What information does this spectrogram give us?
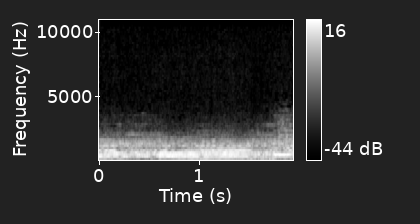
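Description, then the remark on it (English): A loud, steady motor truck horn blares in one sustained, brassy blast lasting a couple of seconds, with no voices. “America, the motor truck express.”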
